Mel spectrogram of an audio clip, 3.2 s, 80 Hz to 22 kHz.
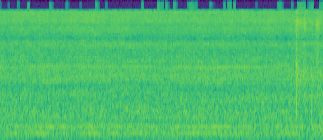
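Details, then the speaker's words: Condenser (1990 Tempstar/ICP, scroll compressor, still running in 2018) just after start-up with a startling click. A steady fan whoosh with a faint low hum and a slightly rough, uneven tone; air blows out the side only, and it doesn't sound healthy. "As soon as I shut the camera off, I heard it click and it scared the daylights out of me. It doesn't sound too healthy."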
